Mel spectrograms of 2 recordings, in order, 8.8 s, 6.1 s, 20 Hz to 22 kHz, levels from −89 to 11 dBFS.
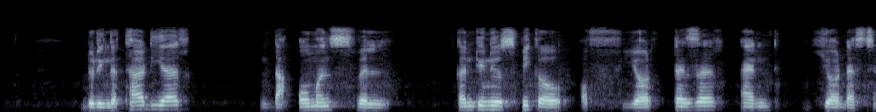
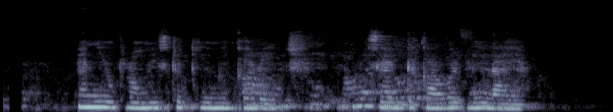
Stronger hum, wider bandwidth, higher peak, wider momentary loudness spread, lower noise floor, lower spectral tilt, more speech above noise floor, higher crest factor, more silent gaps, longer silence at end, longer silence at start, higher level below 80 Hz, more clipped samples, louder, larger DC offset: neither; first, 8.2 kHz vs 6.4 kHz; first, -2 dBFS vs -12 dBFS; about the same, 14 LU vs 15 LU; about the same, -79 dBFS vs -78 dBFS; second, -3.5 dB/octave vs -8 dB/octave; first, 63 dB vs 53 dB; about the same, 16 dB vs 14 dB; neither; second, 0 s vs 0.8 s; first, 0.9 s vs 0.25 s; first, -60 dBFS vs -70 dBFS; neither; first, -17 LUFS vs -27 LUFS; neither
